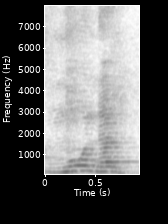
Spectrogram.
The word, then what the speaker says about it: molar: अब पूछा है मोलर मास, मोलर, थोड़ा प्रोनाउंस करो, मोलर मास। तो कैसी साउंड आ रही है?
